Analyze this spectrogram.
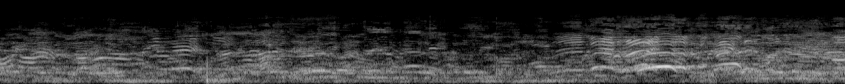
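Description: Men in an outdoor crowd shout and call out.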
